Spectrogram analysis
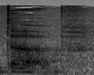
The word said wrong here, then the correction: Dubh: Dove. – Dove. Okay. – Yeah. – I've been saying Dub this whole time.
